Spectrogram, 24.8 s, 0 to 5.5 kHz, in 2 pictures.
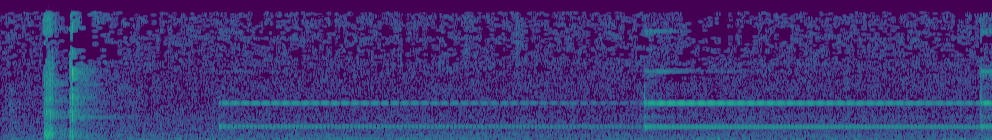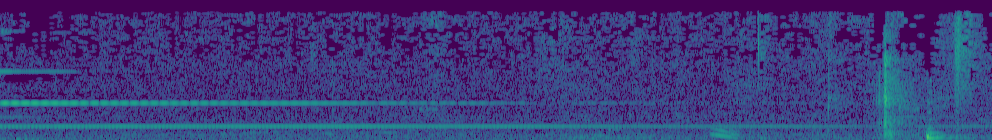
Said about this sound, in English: And I'll now ring the gong 3 times to end this meditation.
